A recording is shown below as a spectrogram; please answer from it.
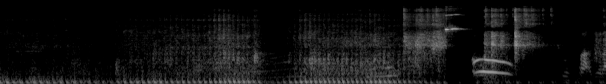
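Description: Small motor scooter engine running with a fast, even low pulse, swelling for a couple of seconds and then falling away about three-quarters of the way in. A short high squeal sliding down in pitch follows soon after.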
